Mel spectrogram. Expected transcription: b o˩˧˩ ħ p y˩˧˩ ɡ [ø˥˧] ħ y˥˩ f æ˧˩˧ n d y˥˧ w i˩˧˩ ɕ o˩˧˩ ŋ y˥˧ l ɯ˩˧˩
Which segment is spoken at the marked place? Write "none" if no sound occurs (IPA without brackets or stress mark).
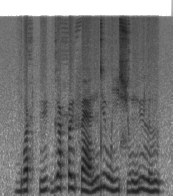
ø˥˧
